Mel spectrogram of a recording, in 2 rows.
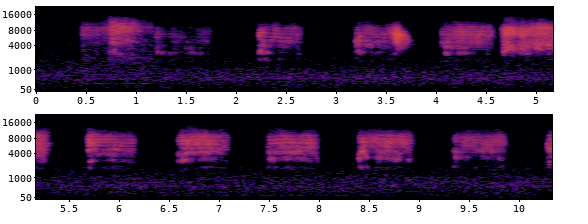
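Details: Speckled buzzing grasshopper (Bryodemella tuberculata) recorded at Vorderriss, Germany, on 11 August 2022; a run of short, hissing, high rasps repeated roughly every 0.7 seconds, some louder and buzzier than others.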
